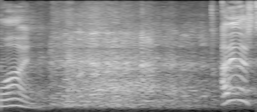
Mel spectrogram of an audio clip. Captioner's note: audience laughs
